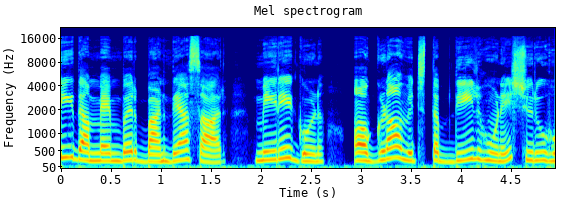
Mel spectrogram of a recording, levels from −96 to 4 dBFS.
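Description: No technical faults are audible.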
